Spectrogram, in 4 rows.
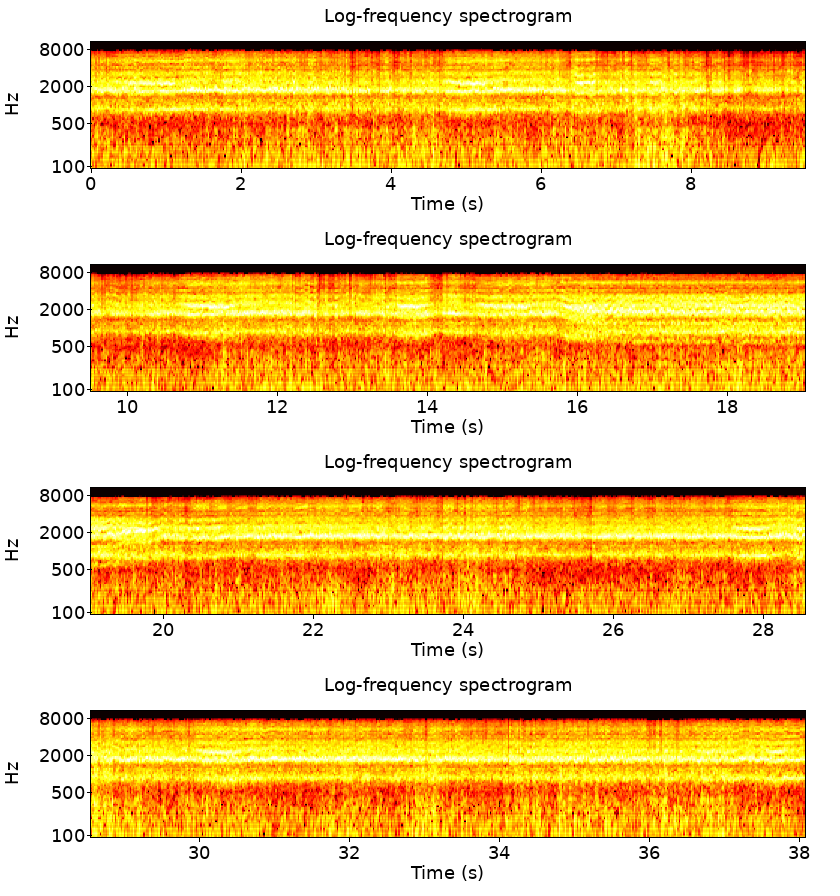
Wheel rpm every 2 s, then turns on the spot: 230, 230, 230, 230, 240, 230, 230, 220, 200, 190, 220, 240, 240, 230, 230, 230, 230, 230, 230.
none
